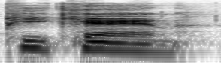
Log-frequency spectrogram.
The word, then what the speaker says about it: pecan: Pecan, not pecan, pecan.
